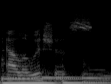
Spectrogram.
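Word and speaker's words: Aloysius: Presents how to pronounce. Aloicious.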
